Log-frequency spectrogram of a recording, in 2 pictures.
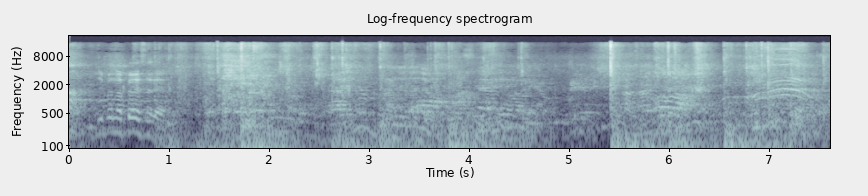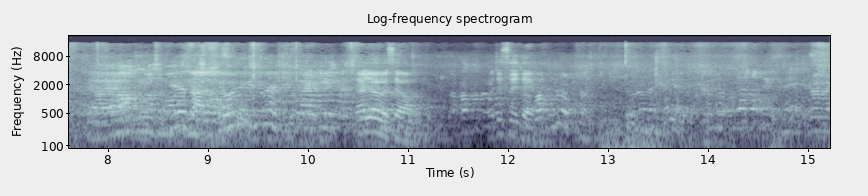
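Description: Two grapplers scuffle and thump on a padded mat.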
